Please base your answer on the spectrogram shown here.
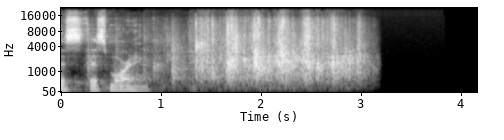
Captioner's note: applause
